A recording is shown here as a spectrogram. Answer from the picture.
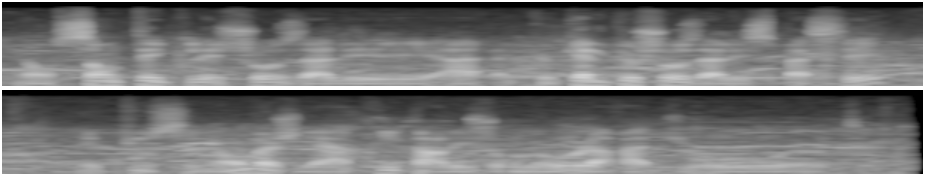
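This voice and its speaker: Against crowd noise in the background and audible room echo, a man talks at a fairly quick pace. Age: 60s. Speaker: teacher. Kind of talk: interview. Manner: halting.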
